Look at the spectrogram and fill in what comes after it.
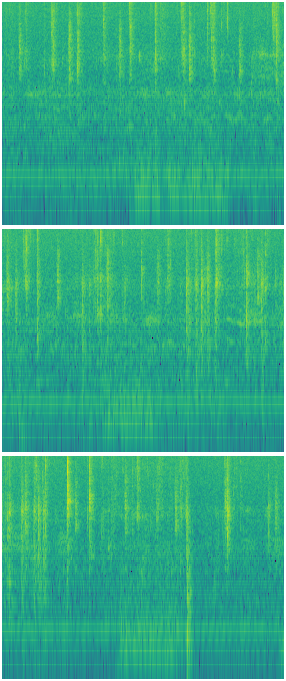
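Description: Close-miked eating sounds: wet chewing and lip-smacking of fried rice and curried boiled egg, with many sharp irregular mouth clicks and a louder snap near the end, and fingers working rice on a china plate. A steady low hum runs underneath.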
